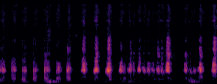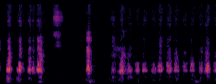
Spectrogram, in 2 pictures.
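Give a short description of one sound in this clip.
A pencil scratches quickly across paper in short, rapid strokes.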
